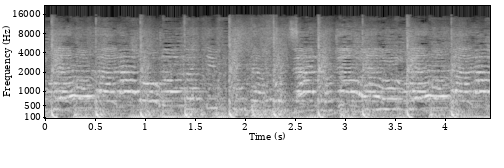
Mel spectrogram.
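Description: Upbeat pop song with a singing voice over a steady beat.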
